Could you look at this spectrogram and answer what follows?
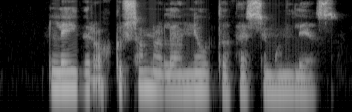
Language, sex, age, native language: Icelandic, female, 14, Icelandic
